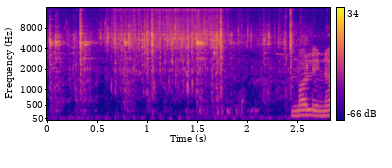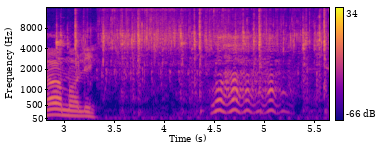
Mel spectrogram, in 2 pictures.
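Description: Water gushes and splashes onto the ground.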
